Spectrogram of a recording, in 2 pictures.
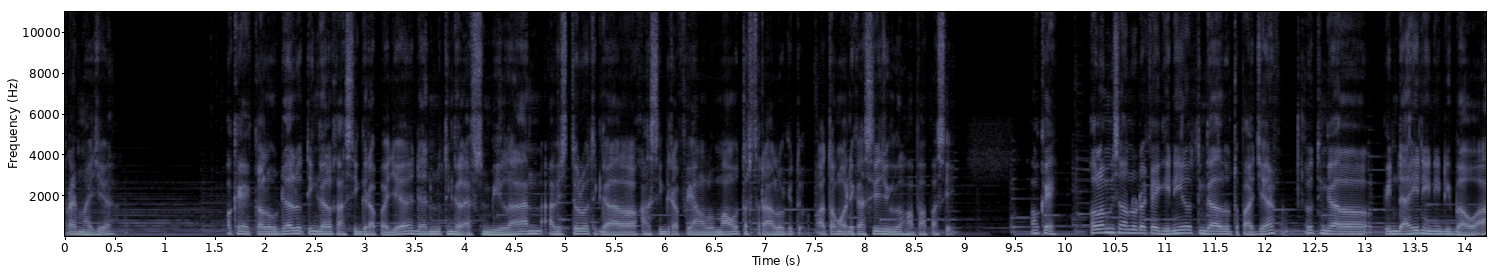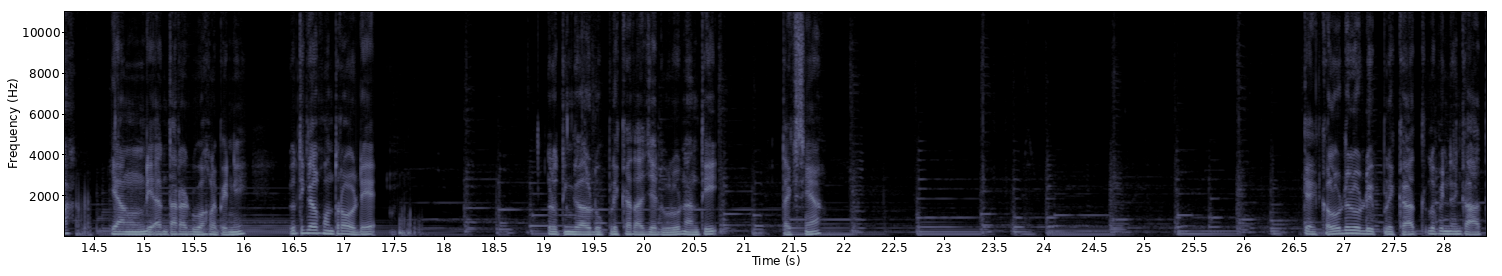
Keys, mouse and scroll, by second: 1.3 click, 2.0 click, 2.8 click, 3.4 F9, 4.2 click, 6.2 click, 7.1 click, 8.6-9.6 drag, 10.5 click, 10.9-11.5 scroll up 1, 11.5-12.0 scroll up 3, 12.7 click, 13.8 ctrl+s, 16.1-17.1 drag, 17.3 click, 20.5 click, 22.1 click, 24.0 click, 25.0 click, 25.7 click, 26.3 click, 27.0 ctrl+d.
